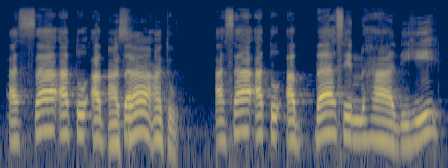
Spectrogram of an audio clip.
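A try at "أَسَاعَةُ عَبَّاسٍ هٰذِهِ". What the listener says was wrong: Coba antum ainnya kurang kelihatan.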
